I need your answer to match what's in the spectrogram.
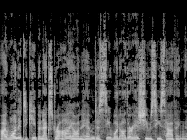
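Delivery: ordinary delivery, nothing marked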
